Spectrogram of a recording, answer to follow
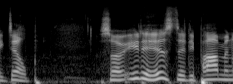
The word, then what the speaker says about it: DELWP: a mouthful de lwp I've been told reliably it's dealt you silent W you just say dealt so it is the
